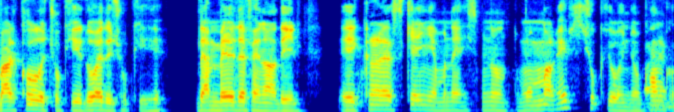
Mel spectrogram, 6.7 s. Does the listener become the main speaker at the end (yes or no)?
yes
